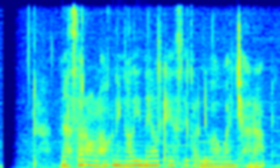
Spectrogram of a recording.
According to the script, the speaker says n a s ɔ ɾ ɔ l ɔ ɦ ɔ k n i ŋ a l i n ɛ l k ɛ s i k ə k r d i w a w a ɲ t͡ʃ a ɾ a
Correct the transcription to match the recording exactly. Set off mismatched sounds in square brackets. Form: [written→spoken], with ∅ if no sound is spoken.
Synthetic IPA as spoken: n a s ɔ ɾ ɔ l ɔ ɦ ɔ k n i ŋ a l i n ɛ l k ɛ s i k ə [k→∅] r d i w a w a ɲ t͡ʃ a ɾ a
